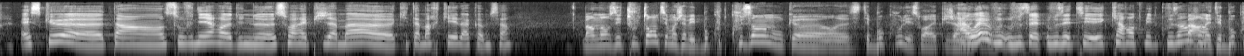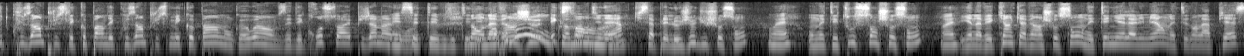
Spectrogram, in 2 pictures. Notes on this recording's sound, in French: Dans l’ambiance Feng Shui du Paris Podcast Festival. À La Gaîté Lyrique (3bis rue Papin, 75003 Paris).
